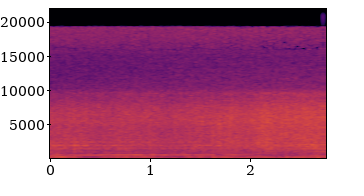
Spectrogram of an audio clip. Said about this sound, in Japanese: 静かな海じゃの。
